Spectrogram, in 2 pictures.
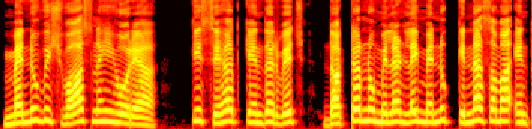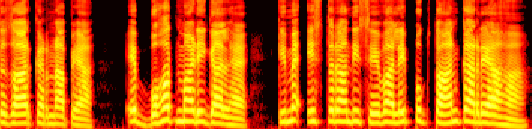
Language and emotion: Punjabi, angry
